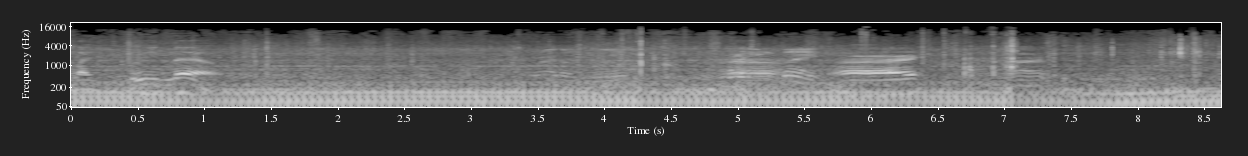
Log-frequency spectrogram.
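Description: Car interior: steady low engine and road rumble from a moving car, which dips briefly about seven seconds in. Voices talk or sing over it.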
